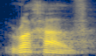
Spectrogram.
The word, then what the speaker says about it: Rahab: Let's take a second and let's go in our minds to the story of Rahab, or as you would hear it pronounced in Hebrew, Rahav.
